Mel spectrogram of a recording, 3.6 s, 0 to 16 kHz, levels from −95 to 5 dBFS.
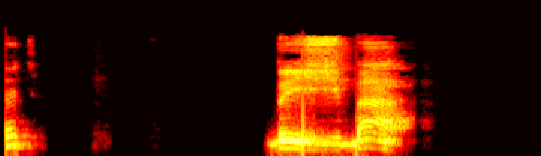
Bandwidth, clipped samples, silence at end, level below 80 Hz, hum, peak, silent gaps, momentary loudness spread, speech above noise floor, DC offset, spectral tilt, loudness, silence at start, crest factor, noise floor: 7.8 kHz; under 0.1%; 0.9 s; -50 dBFS; none; 0 dBFS; none; 15 LU; over 76 dB; under 0.1%; -2.5 dB/octave; -13 LUFS; 0.05 s; 18 dB; under -90 dBFS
